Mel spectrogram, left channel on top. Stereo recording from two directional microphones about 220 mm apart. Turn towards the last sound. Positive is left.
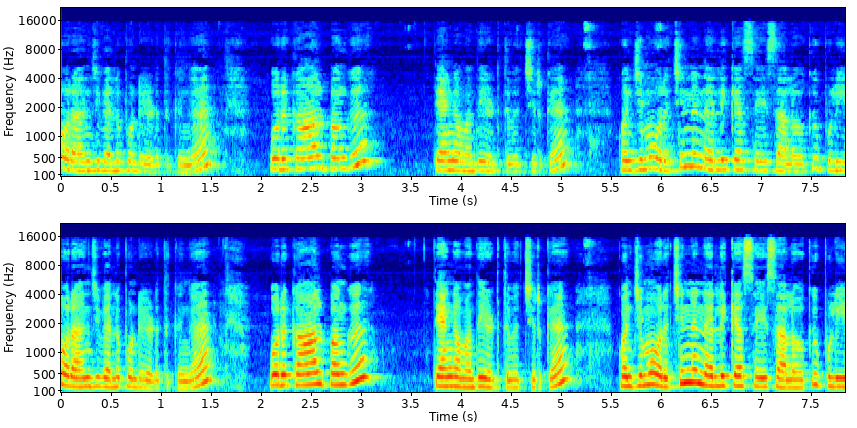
turn(degrees=-50)  # may be behind; listen again after turning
